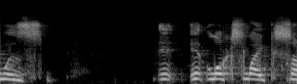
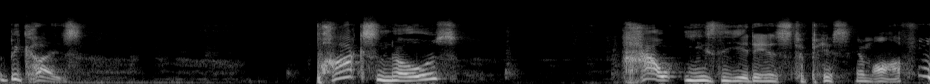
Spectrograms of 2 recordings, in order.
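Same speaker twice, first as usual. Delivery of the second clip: plain reading voice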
